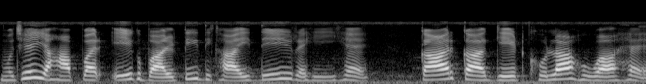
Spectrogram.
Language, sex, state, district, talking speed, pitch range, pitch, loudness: Hindi, female, Madhya Pradesh, Katni, 140 wpm, 180-225 Hz, 195 Hz, -15 LUFS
